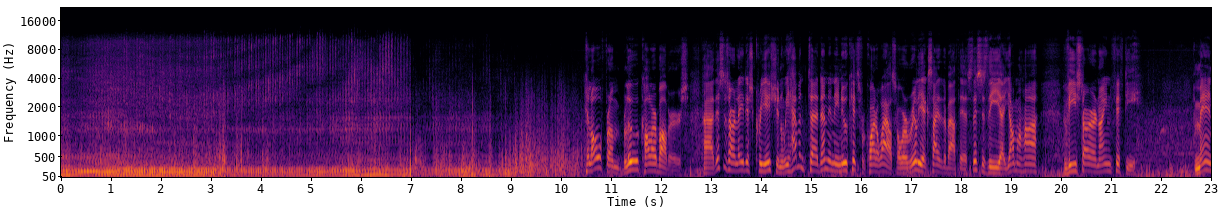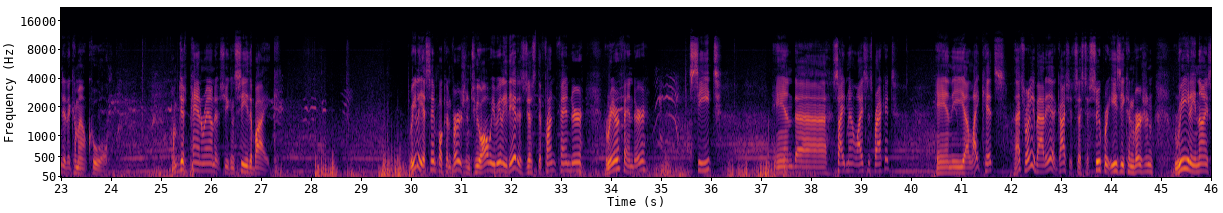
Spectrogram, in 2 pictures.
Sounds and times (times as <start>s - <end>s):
Speech: 10.5s - 19.5s, 20.1s - 21.6s, 22.7s - 24.0s, 25.2s - 27.5s, 30.0s - 34.7s, 35.6s - 36.2s, 37.3s - 39.7s, 40.5s - 46.0s.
